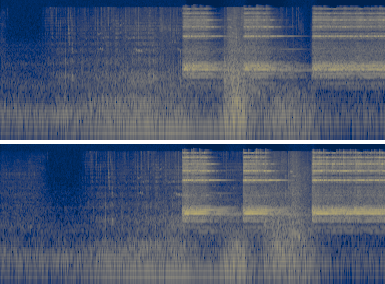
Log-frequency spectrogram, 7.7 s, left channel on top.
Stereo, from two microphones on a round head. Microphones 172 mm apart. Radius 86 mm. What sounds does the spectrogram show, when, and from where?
3.6 s a doorbell: 50° right (ahead or behind), 0.9 m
